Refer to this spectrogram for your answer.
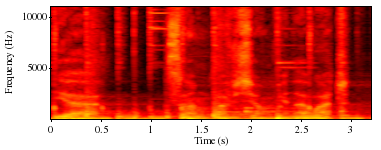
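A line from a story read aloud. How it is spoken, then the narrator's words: Barely audible. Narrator (Russian): сказал едва слышно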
